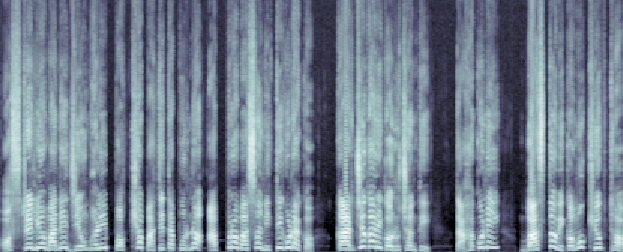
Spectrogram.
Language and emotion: Odia, angry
